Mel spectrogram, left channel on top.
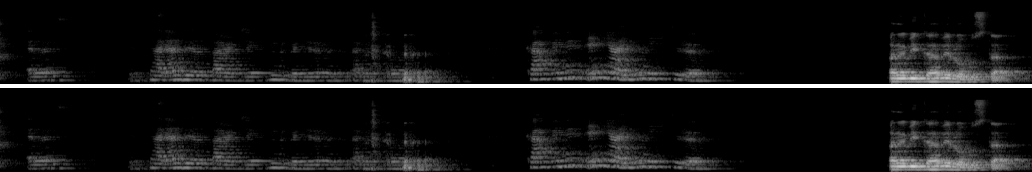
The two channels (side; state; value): both; identical; correlation 1.00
